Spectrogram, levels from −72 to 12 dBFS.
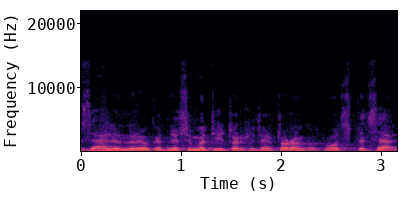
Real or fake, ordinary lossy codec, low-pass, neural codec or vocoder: real; AAC, 64 kbps; 14.4 kHz; none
